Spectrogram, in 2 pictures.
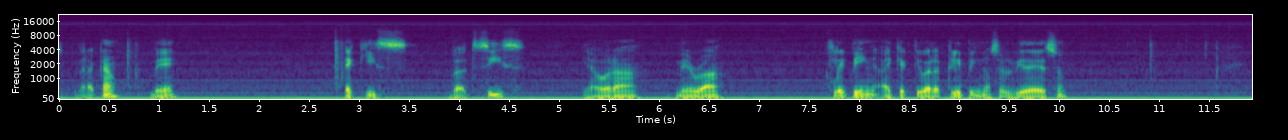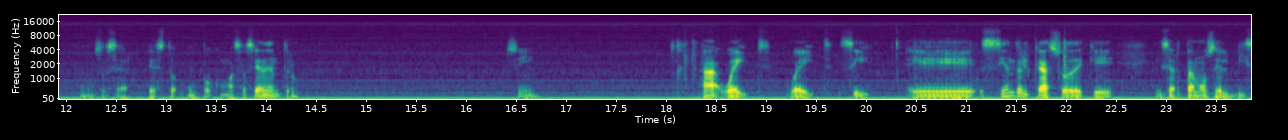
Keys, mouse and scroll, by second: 0.6 b, 1.2 click, 2.7 x, 3.7 click, 4.8 click, 6.1 click, 7.4 click, 9.4-9.7 scroll up 2, 9.7 scroll down 2, 10.7 shift+right click, 11.2 shift+right click, 13.7-16.4 drag, 16.4-18.4 middle drag, 18.2 ctrl+z, 19.3 middle click, 20.9 ctrl+r, 21.5 ctrl+click, 21.9 Escape, 22.3-23.8 drag.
